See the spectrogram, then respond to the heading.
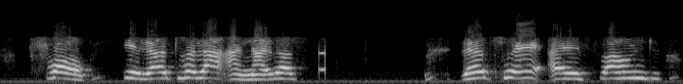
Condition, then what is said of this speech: Cerebral palsy. Ke na le cerebral palsy e affecta my speech my work le tlabe ke sebedisa matso ka teng i take my time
